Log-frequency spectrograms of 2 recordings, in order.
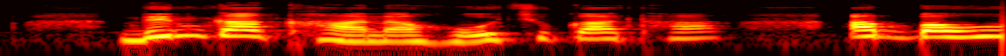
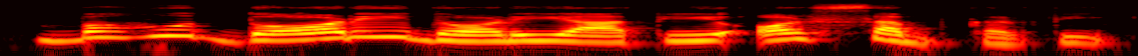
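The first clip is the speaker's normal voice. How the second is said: ordinary delivery, nothing marked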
